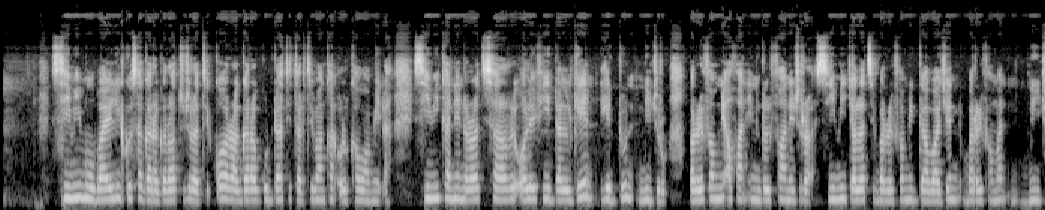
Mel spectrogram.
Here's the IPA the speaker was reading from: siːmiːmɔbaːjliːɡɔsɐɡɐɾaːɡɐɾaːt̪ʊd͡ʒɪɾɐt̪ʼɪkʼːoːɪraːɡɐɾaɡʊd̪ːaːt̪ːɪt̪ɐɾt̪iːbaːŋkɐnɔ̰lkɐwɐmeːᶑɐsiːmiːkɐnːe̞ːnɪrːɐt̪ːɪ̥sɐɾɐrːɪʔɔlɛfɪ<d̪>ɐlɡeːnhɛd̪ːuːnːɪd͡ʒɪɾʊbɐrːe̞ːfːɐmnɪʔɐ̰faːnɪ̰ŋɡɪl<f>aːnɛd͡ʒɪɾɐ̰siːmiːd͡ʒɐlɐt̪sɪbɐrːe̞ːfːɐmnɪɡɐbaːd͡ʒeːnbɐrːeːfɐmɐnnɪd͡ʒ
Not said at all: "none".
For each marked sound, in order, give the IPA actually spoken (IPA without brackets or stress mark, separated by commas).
d̪, f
